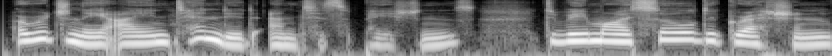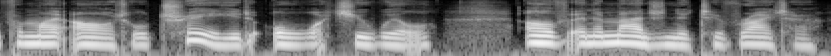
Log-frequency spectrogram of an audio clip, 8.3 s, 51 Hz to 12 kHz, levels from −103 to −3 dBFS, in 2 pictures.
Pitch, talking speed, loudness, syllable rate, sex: 180 Hz, 160 wpm, -17 LUFS, 5.6 syllables/s, female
